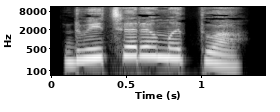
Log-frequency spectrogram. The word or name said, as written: ದ್ವಿಚರಮತ್ವ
